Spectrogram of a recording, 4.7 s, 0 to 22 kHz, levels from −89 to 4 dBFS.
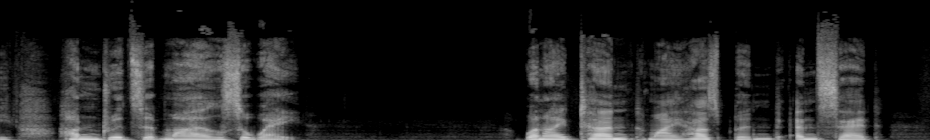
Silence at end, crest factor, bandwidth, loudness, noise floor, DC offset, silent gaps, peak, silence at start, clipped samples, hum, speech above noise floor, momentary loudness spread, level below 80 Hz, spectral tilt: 0.3 s; 18 dB; 17 kHz; -22 LUFS; -70 dBFS; under 0.1%; none; -6 dBFS; 0 s; under 0.1%; none; 48 dB; 7 LU; -56 dBFS; -5.5 dB/octave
